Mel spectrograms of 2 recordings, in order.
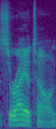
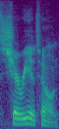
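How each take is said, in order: First: The name begins with an 's' sound. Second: The name begins with a 'ch' sound. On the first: The speaker calls it wrong. "So I pronounce it Soraya tone" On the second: The speaker calls it right. "they said it's pronounced churia"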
